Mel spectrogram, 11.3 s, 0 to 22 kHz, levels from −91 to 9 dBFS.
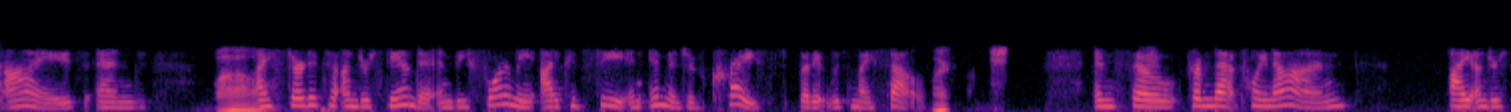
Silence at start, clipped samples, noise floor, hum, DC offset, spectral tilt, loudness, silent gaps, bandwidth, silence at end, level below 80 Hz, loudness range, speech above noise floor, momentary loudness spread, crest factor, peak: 0 s; under 0.1%; -73 dBFS; none; under 0.1%; -5 dB/octave; -34 LUFS; none; 4.1 kHz; 0.05 s; -60 dBFS; 3 LU; 40 dB; 10 LU; 18 dB; -16 dBFS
